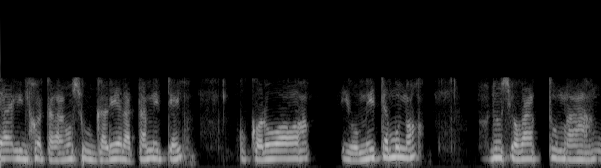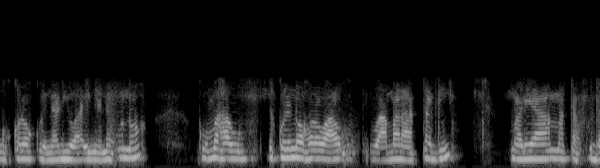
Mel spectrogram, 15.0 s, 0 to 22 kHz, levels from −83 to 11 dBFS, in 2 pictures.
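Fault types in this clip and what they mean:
AMR narrowband mobile codec: the mobile speech codec cuts everything above 4 kHz, and the buzzy, synthetic tone fits a low 7.4 kbps mode.
Lost AMR speech frames: the decoder stretches and fades the last good sound, so there are brief warbles from 0.72 s and a drawn-out, choppy patch around 11.7 to 12.3 s.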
